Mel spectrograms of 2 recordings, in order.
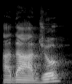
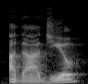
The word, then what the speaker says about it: adagio: Another example is adagio, not adagio.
